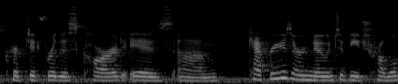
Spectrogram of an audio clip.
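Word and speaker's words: Kapre: is the the the Capri I think that's how you say it it is ka p r e it's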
